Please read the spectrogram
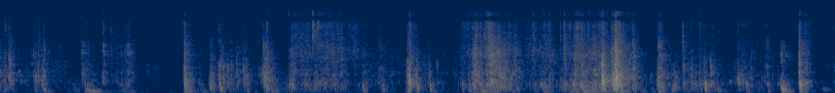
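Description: Boxed rolls of wax paper and parchment paper being picked up and handled: a run of light knocks and rustles of cardboard and packaging, busiest in the middle.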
